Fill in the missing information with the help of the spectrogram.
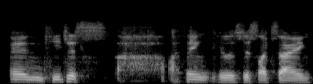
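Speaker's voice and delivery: normal talking voice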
